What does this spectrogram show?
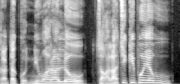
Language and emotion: Telugu, surprised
